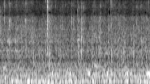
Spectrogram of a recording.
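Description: Quiet, steady background noise with a faint low hum and no distinct event.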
